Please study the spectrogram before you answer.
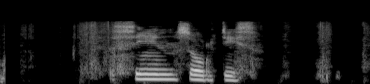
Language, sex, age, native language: Icelandic, male, 9, Icelandic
